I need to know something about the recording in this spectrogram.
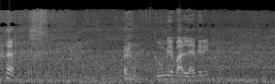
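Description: Road traffic passing on a busy multi-lane road: a steady low rumble of engines and tyres, with a man's voice breaking in briefly about two seconds in.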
